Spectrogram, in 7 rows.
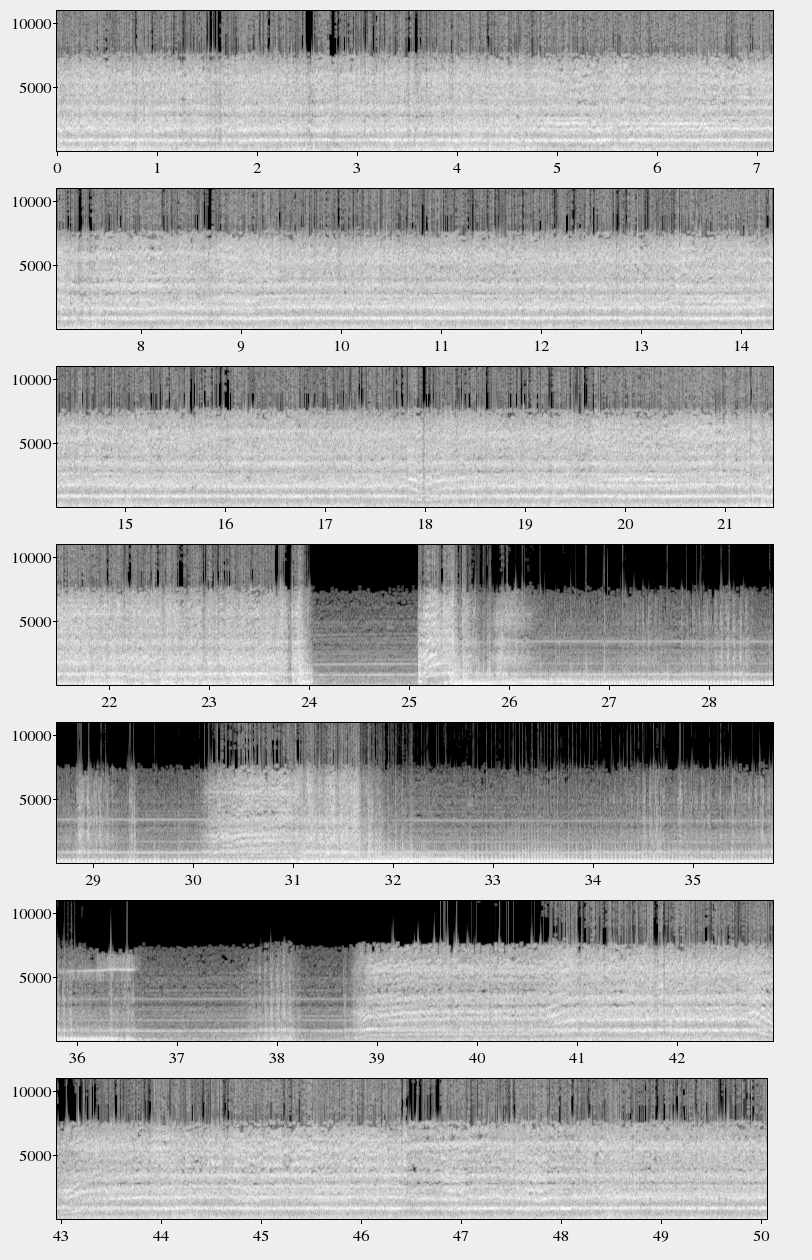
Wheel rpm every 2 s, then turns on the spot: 230, 230, 220, 220, 220, 230, 230, 230, 230, 220, 230, 160, 40, 20, 20, 110, 10, 20, 10, 50, 190, 180, 220, 220, 230.
26-30 34-38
